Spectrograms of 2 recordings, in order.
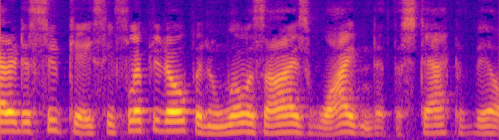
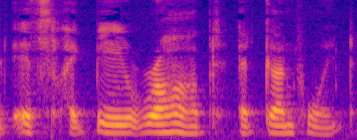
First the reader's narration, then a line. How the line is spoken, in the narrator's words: Leanne whispered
